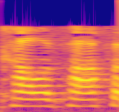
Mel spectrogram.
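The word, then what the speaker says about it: Kalaupapa: So, I want to go back to these years that you spent on Kalapapa. Is that how you pronounce it? Yeah, on Kalapapa, and I'd like to ask you, what remains of this experience for you?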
